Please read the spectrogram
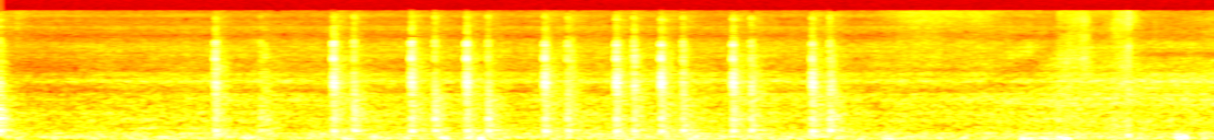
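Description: Push buttons on a Dr Infrared heater's control panel clicking under a finger, about a dozen quick presses in the first four seconds as the heater's mode and setting are keyed in.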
